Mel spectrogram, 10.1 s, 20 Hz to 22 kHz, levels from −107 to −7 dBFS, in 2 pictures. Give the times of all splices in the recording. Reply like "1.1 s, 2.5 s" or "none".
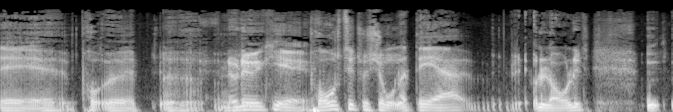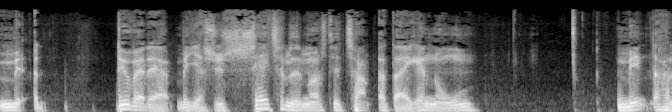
none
